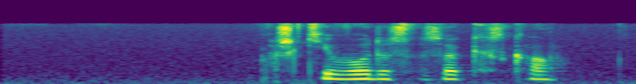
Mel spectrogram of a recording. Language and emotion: Russian, neutral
